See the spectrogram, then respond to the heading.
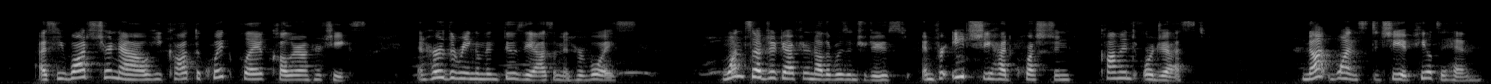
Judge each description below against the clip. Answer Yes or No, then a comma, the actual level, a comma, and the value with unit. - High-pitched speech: Yes, high, 240 Hz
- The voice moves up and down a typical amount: Yes, average, 4.6 semitones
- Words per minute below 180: No, average, 185 wpm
